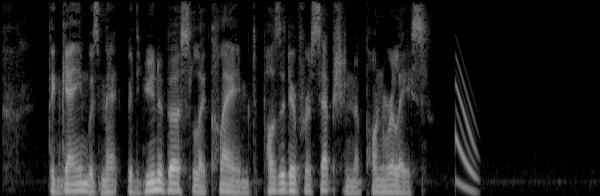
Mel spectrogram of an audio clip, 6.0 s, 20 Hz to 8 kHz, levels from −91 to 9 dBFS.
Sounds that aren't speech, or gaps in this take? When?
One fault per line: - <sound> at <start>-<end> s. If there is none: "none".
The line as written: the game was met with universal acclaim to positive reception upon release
- chirp at 4.6-4.8 s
